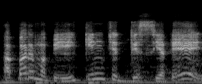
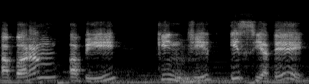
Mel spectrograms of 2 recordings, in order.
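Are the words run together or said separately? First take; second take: together; separately. First: The words are run together without any breaks. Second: The words are said separately with small breaks.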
